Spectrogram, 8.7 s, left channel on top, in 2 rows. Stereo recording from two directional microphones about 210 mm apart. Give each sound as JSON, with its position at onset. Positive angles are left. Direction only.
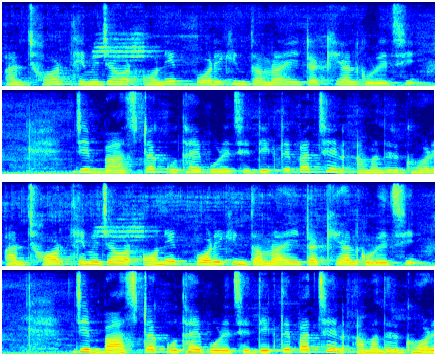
{"t": 0.0, "sound": "a woman's voice", "side_deg": -15}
